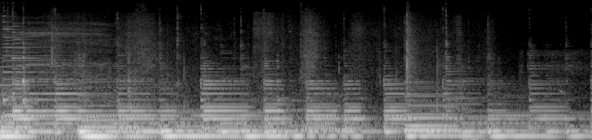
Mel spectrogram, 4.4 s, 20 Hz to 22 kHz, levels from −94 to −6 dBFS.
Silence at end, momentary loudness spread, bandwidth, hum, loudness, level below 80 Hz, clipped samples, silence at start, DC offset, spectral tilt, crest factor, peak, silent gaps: 0 s; 10 LU; 11 kHz; none; -28 LUFS; -52 dBFS; under 0.1%; 0 s; under 0.1%; -8.5 dB/octave; 14 dB; -12 dBFS; none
